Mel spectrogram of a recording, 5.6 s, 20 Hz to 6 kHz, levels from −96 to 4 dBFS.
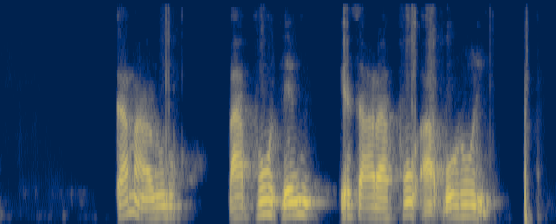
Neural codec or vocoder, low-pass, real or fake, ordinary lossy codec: codec, 16 kHz, 4 kbps, X-Codec, WavLM features, trained on Multilingual LibriSpeech; 5.4 kHz; fake; AAC, 48 kbps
